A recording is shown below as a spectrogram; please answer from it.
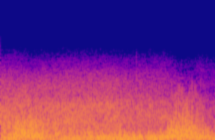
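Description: Wind buffeting the microphone over small waves breaking and washing up the beach, a steady rough rush strongest in the low end.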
